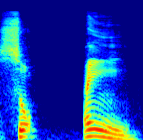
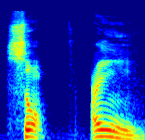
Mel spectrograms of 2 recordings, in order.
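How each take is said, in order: The two takes are said the same way.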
